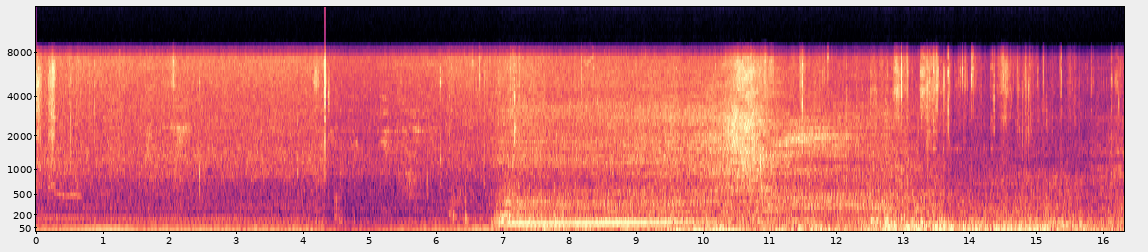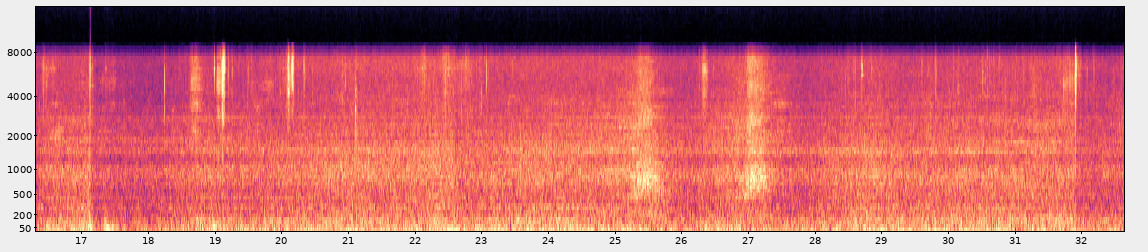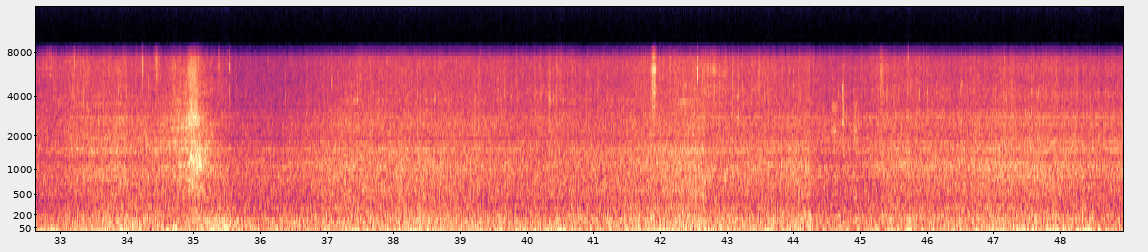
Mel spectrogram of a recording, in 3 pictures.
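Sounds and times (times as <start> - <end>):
car driving along road: 0.0 - 48.9
passing swishes: 25.1 - 27.6.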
